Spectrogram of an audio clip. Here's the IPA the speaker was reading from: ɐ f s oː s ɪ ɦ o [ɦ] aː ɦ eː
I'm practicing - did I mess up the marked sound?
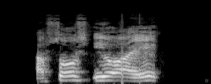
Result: yes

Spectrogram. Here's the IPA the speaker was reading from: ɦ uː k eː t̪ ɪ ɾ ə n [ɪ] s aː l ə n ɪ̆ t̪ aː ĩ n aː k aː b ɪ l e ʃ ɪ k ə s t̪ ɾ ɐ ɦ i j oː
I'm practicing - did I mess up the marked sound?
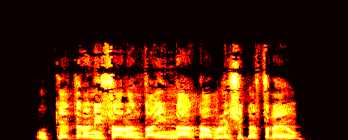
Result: yes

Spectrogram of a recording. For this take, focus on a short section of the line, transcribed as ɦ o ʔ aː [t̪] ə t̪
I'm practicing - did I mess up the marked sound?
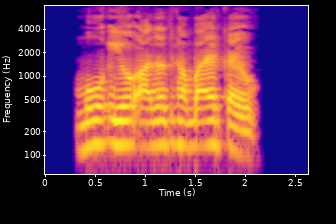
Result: yes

